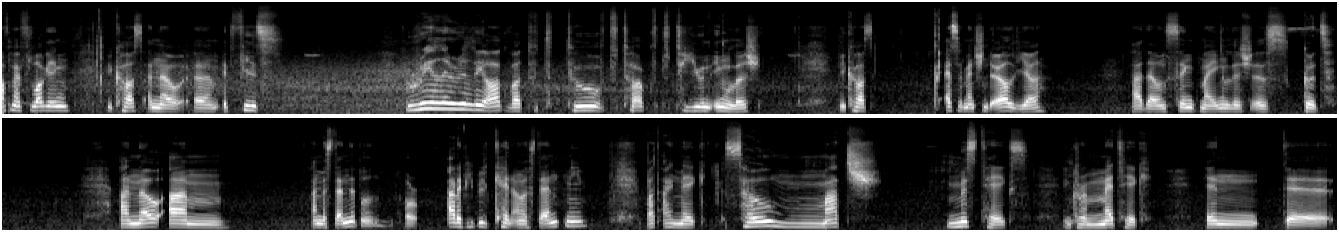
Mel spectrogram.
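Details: Adult German man who stutters and also has multiple sclerosis, speaking English, his second language; he ties his stuttering to breathing and to the extra load of a foreign language; part-word and word repetitions; stuttering.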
